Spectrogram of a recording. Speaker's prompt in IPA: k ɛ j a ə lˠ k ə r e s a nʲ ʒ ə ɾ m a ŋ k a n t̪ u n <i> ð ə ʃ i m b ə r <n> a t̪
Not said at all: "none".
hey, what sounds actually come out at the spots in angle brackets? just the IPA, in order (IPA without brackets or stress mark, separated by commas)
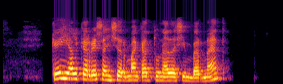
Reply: a, n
